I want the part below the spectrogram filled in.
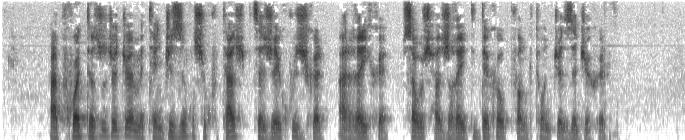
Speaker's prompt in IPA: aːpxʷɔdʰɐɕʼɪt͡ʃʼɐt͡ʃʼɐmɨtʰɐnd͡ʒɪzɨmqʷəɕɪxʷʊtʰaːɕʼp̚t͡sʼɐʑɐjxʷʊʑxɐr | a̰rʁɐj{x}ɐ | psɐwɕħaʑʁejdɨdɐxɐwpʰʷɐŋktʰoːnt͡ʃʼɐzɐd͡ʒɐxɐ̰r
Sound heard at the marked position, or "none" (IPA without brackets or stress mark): x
